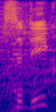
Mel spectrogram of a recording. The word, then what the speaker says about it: Sadiq: I'm not sure I get the the physical comp to Kenyon Sadi, who is I mean, Sadique rhymes with freak for a reason.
